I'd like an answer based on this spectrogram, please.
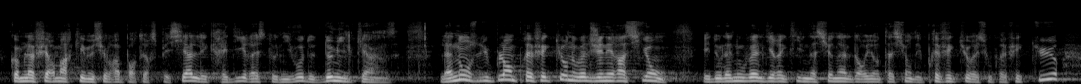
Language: French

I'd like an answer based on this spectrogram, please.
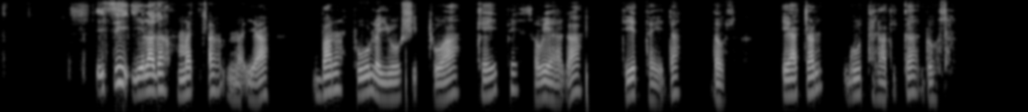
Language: Wolaytta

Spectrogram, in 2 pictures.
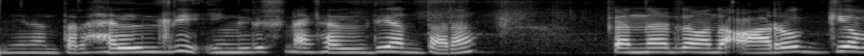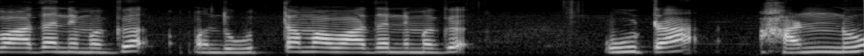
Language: Kannada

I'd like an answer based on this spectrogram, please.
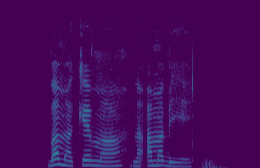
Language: Duala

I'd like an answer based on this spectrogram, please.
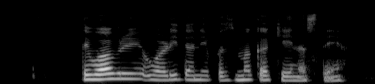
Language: Pashto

